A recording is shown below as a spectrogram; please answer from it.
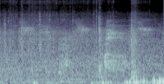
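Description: Wet clothes being scrubbed and squeezed by hand in a basin of soapy water: irregular squelches and splashes, louder in the second half.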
